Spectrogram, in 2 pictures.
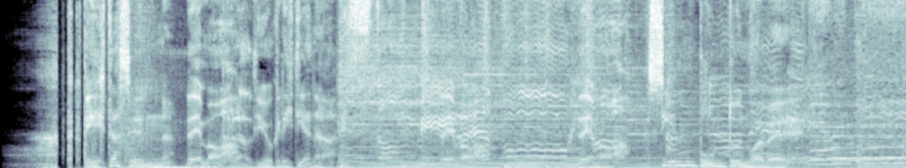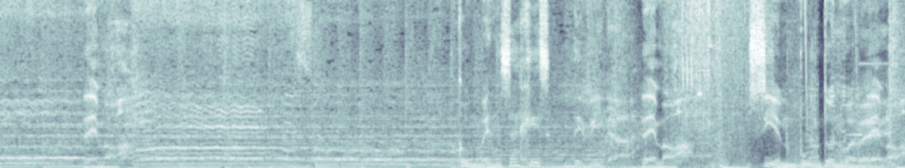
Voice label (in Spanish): PACK RADIOS CRISTIANAS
